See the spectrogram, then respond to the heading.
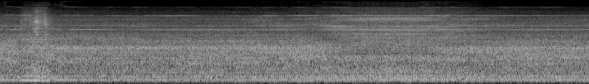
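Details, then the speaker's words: Hart DC1000 canister vacuum, second run after a first start with suspected blown bearing: loud harsh rushing roar with a hissy edge and a thin steady tone; burning smell less than on the first start, seems a little better. "You know what? It got a little bit better. It didn't have that burning smell as much as it did, the first time I turned it on."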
